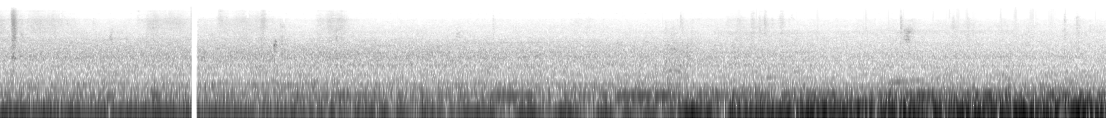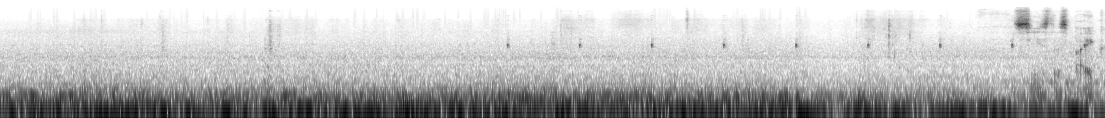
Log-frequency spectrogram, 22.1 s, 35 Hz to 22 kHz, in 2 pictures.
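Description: Road and tyre rumble inside the cabin of a Tesla Model Y, an electric car, driving on city streets: a steady low rumble that grows a little louder about seven seconds in. Over the last few seconds faint regular ticks come about every 0.7 seconds.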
